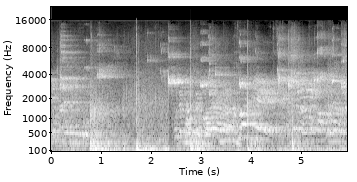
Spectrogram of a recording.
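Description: A basketball bounces with loud thuds in an echoing gym.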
